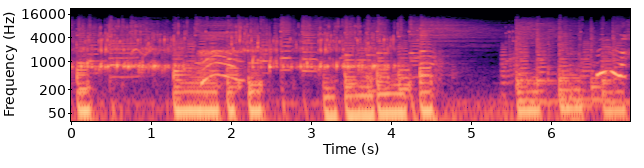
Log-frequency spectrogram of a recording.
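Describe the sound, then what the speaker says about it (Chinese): Tea poured from a teapot into a cup in a cartoon kitchen scene, a bright filling gurgle that rises in pitch, broken up by brief pauses and backed by music, with characters speaking around it. "这次我保证可以倒好茶，一滴水也不洒出来"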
